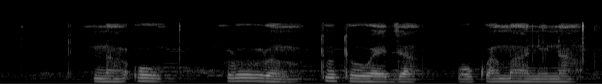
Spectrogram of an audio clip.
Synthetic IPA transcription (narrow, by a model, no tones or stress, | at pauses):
naʔu | ɺuɺɔtʼutʰʼuwɛd͡za | ukʼwamanina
